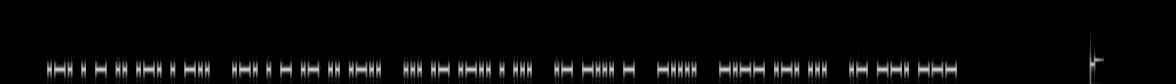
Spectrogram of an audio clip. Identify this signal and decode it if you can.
Morse code, heard as a keyed tone, about 36 wpm, 700 Hz. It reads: RETIRED RETAIL SALES ABT 6 YRS AGO
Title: Practice QSO - Exchange 3 - More Info - 35wpm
